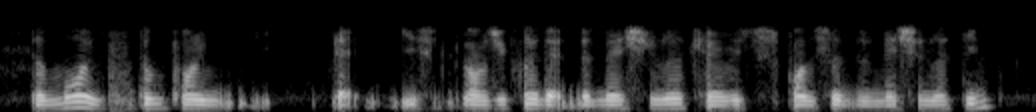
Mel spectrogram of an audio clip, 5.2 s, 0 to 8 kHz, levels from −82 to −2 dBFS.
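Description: Throughout, the speech passes through a low-rate G.729 codec, which fits an 8 kbit/s G.729A link. Each 10 ms frame is rebuilt from a filter, pitch and a few pulses, and the band runs only from 150 Hz to 3.5 kHz, and the speech sounds plainly rough and synthetic.

At 0.55 to 0.65 s, and again at 3.80 to 3.87 s, VoIP packet loss concealed by the speech codec occurs. Packets went missing, about 80 ms and then 40 ms of audio, which points to eight and four frames. The decoder extended its last pitch and filter with falling gain, so the sound smears into a fading buzzy tone or coloured noise that stays weak briefly after packets return.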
